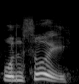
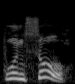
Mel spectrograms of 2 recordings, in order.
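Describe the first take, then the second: First: It begins with f and sounds like 'fun sui'. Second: It begins with p and sounds like 'poon-soo'. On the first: "In Tagalog, it's" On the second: "Korea, it's"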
